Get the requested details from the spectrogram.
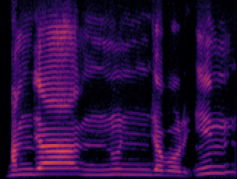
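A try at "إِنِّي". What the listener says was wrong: হামজা, নুন আর হামজার টান কি সমান? তাহলে আপনি সমান করে দিচ্ছেন, পার্থক্য করেন। আগে বলেন হামজার কত আলিফ টান? হামজার টান কত আলিফ? তাহলে হামজা টান দিচ্ছেন কেন?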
